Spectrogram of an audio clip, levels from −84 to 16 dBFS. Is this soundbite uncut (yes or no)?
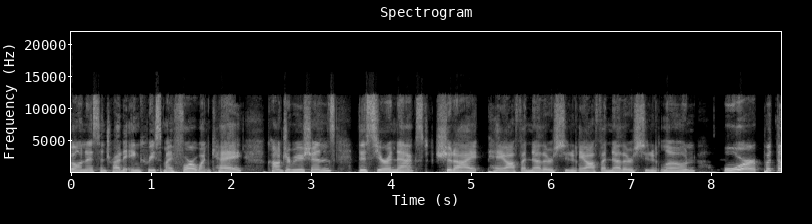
no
